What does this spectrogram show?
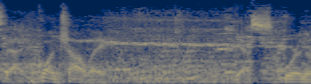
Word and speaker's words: guanciale: How do you pronounce that? Guanciale.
